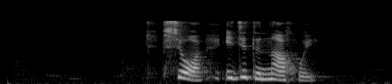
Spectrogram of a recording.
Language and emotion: Russian, angry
